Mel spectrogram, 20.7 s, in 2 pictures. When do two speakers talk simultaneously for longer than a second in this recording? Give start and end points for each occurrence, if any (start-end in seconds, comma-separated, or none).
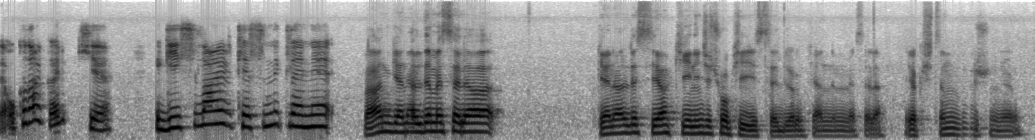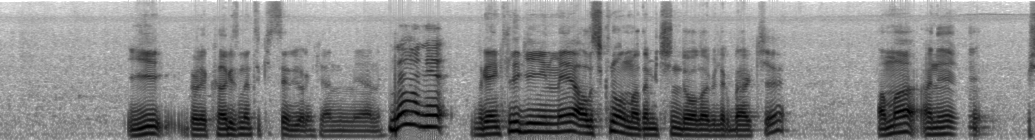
none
